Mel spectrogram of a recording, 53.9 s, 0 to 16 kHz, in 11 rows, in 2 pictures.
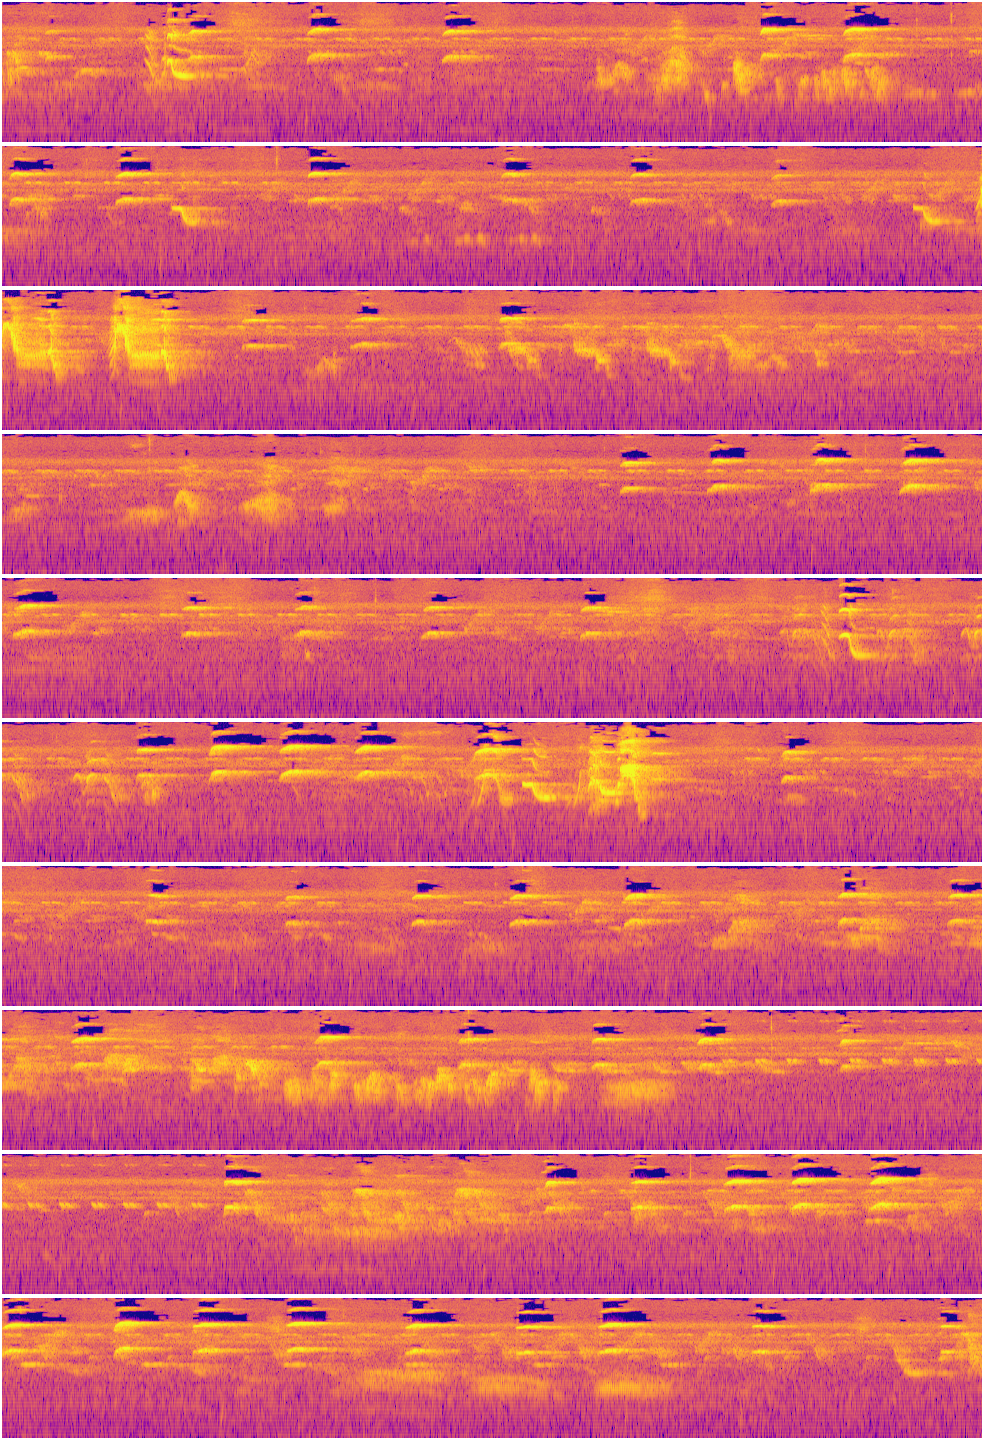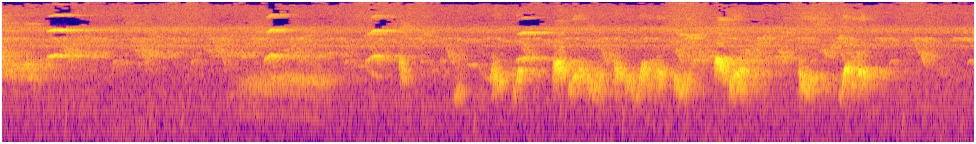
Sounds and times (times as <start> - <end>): Chirp, tweet: 0.0 - 53.8.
